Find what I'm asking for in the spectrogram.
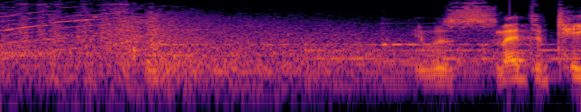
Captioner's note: tape rewinding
